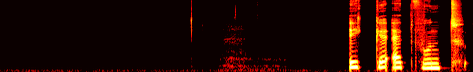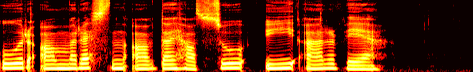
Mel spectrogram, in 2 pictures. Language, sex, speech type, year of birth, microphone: Norwegian, female, read, 1973, Shure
